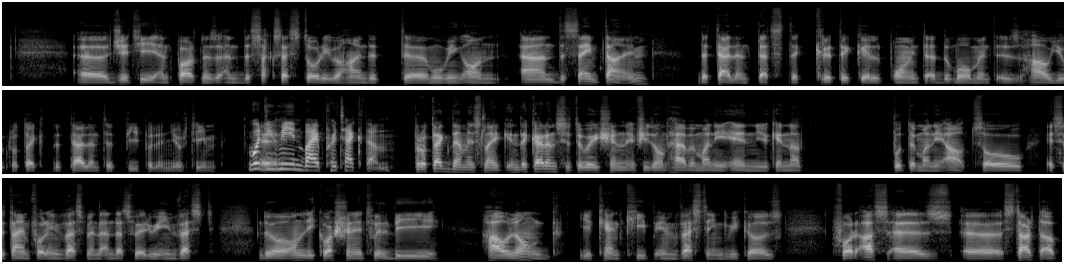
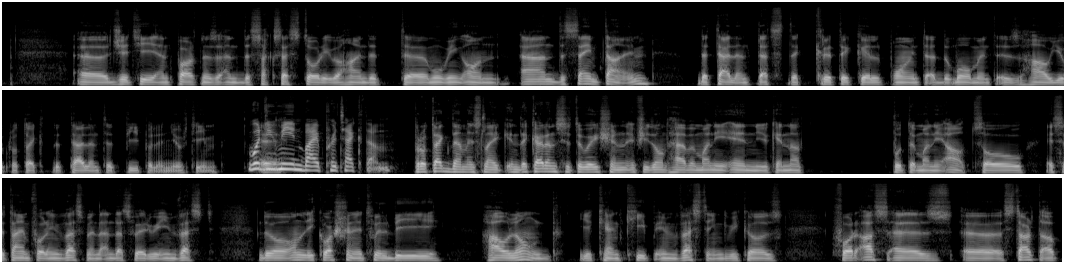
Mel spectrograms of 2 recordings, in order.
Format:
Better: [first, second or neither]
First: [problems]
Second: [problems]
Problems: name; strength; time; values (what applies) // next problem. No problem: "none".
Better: second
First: thin; very; fading below 750 Hz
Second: none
